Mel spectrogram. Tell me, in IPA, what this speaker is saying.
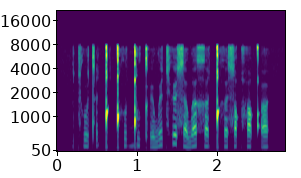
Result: tʰ u˩ tʼ ə˦ ǃ ə˩ ǃʰ u˨ ɡ͡ǃ u˦ kʼ ʏ˩ w ʏ˥ tʰ ʏ˥ s ɐ˩ w ɐ˥ x ɐ˨ ǃʰ ə˩ s ʏ˨ qʰ i˩ qʼ ʏ˩

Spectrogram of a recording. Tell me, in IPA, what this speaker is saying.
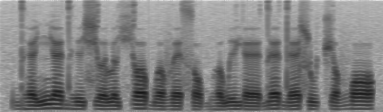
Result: dʱ ɛ˨ ɲ ɛ˦ dʱ ɪː˨ ɕ əː˨ l ə˨ ç ʌː˦ b ʌ˨ v ɛ˨ s ɔ˨ bʱ ʌ˨ w ɪ˦ j ɛː˨ d ɛ˦ d ɛ˨˦ ɬ u˨ t͡ʃ ʌ˨ v ɔ˦

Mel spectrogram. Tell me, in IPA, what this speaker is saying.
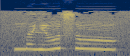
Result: m ə lʲ ɔ̃ s ɔ̃

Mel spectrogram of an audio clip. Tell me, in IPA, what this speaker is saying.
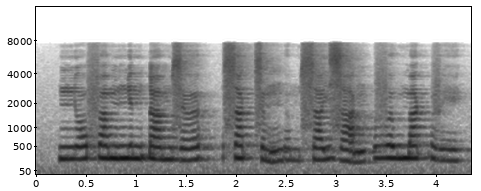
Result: ɲ ɔ˨˦ f a˧ m ɲ ə˧ n ɗ a˧ m z əː˨˦ | s a˦˥ k̚ s ə˧˩ m ŋ ə̤˨˩ m s a˨˦ j z a˧˩˨ ŋ | v ə˧ w m a˦˥ k̚ v e̤˨˩

